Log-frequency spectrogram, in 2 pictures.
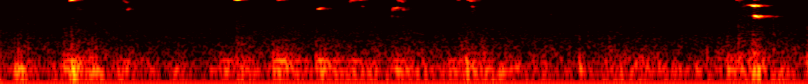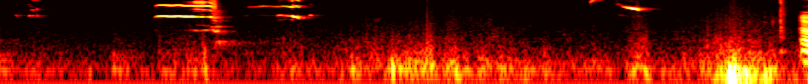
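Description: Marker tip squeaking against the glass of a lightboard while writing: scattered short, high squeaks, faint overall, with the busiest run about five seconds in, and a soft thump just before the end.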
